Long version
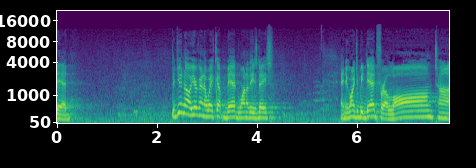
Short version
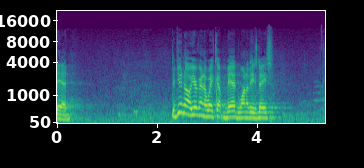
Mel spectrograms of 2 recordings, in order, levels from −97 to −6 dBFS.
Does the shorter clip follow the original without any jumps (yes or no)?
yes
